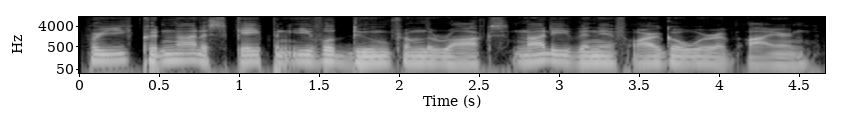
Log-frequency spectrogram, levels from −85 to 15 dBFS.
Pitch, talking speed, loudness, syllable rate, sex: 100 Hz, 230 wpm, -19 LUFS, 5.7 syllables/s, male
